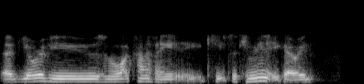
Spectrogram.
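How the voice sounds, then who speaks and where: Talking at a fairly quick pace, a man with an English accent holds a medium pitch. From Britain. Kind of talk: interview conversation.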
